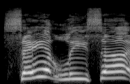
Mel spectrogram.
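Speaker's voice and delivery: high, drawn-out wailing demand; mock screaming. Recapping Angie as Whitney holds her back, mock screaming. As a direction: imitate someone shrieking for an answer. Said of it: "Angie's still screaming".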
